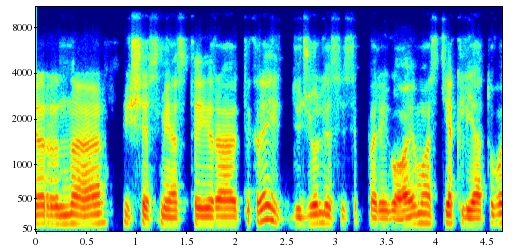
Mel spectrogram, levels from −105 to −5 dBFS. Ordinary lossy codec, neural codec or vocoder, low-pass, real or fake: Opus, 24 kbps; none; 7.2 kHz; real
